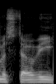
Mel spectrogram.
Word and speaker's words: Mostowy: And my friend, shout out to John Mostowy. His last name's spelled Mostowy, but it's Hmm. actually the W is pronounced as a V. It's kind of weird, but Yeah. shout out to John Mostowy.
